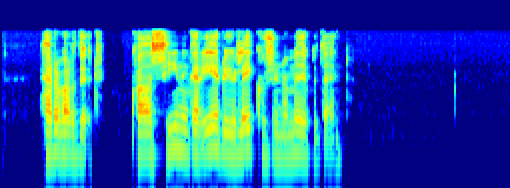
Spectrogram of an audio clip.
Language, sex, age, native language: Icelandic, male, 20-29, Icelandic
